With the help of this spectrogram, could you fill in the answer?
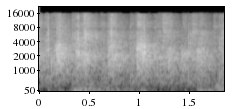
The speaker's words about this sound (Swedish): Eh, ge en stor applåd mina damer och herrar, Sollentunas stolthet,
